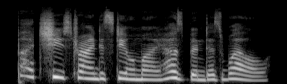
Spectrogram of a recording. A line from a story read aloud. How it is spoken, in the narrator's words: he would complain loudly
